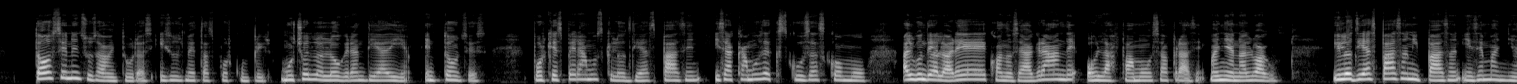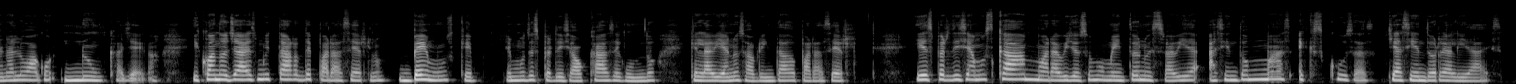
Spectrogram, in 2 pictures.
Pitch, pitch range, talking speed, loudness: 195 Hz, 180-220 Hz, 180 wpm, -20 LUFS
